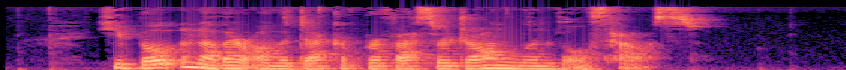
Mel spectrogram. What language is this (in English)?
English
